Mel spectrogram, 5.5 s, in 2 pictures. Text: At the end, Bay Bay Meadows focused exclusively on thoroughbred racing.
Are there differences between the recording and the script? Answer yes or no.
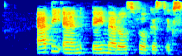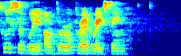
yes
